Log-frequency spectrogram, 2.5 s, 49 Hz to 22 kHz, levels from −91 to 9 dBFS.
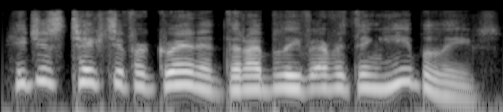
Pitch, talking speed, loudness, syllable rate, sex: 190 Hz, 285 wpm, -17 LUFS, 8.7 syllables/s, male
